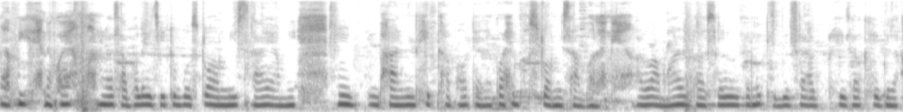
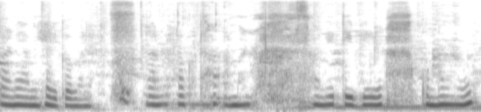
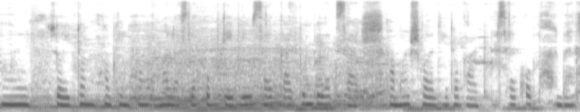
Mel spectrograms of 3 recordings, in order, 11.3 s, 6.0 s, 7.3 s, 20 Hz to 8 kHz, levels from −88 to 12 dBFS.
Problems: none marked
